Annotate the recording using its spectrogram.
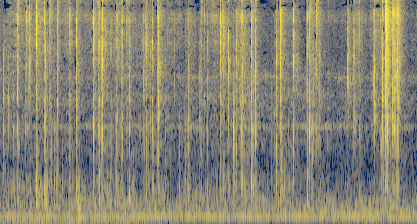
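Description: Clear plastic crinkling and clicking in the fingers, with many small irregular crackles, as small plastic ring sizers are handled and bent.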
